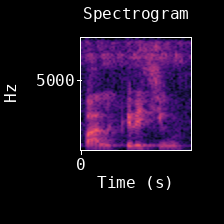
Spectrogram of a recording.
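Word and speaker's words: pulchritude: এটার উচ্চারণ হবে পালকিচিউড।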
